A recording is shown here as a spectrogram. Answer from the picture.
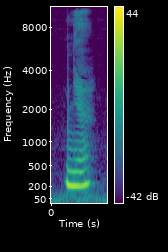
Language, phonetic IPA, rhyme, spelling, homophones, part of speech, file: Czech, [ˈmɲɛ], -ɲɛ, mě, mně, pronoun, Cs-mě.ogg
- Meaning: 1. me (possessive, genitive case) 2. me (direct object of a verb, accusative case)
